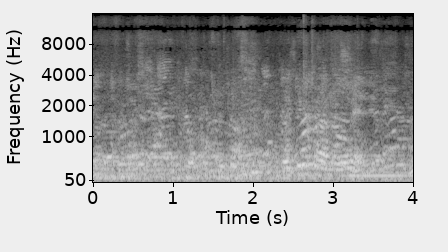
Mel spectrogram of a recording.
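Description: Indistinct chatter of several people talking at once, voices overlapping.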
